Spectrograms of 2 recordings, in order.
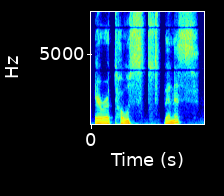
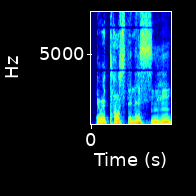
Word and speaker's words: Eratosthenes: yes his name is spelt e-r-a-t-o-s-h-e-n-i-s which is pronounced eratosthenes eratosthenes he's a greek he invented geography by being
